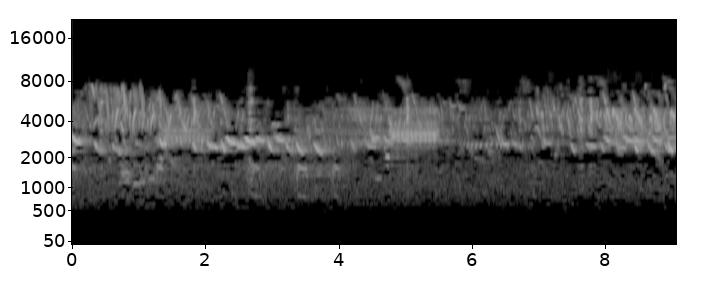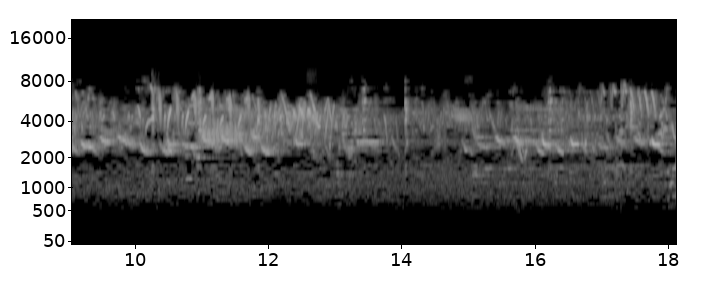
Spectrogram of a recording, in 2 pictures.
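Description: Songbirds chirping and trilling in a dense, continuous chorus of quick repeated high notes, thinning briefly twice.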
